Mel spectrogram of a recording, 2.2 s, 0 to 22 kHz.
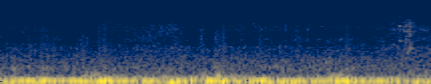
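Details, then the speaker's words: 2008 Lexus GS350 after fixing brake squeal by bending the backing plate away from the rotor: only low road and tyre rumble while rolling to a stop, no squeal or scraping; brakes quiet. "Nope, quiet as a mouse."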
